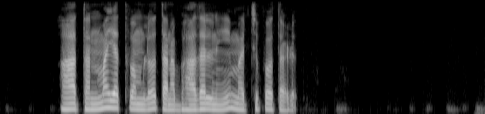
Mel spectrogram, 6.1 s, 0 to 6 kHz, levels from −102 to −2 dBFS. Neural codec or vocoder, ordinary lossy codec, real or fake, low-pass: none; none; real; 5.4 kHz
